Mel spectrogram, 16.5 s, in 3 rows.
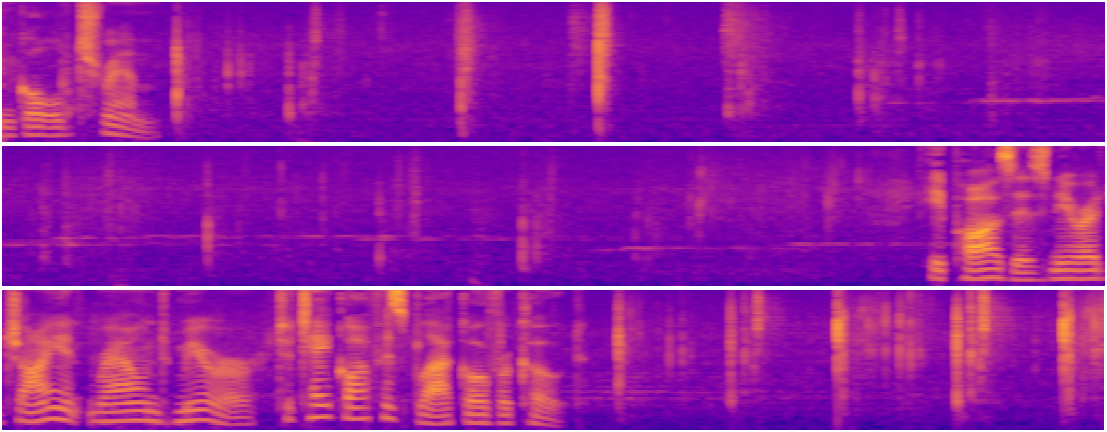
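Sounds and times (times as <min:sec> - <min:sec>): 
speech: 0:00.0 - 0:00.9, 0:10.2 - 0:14.0
heel footsteps crossing a sleek Art Deco lobby: 0:00.2 - 0:09.8
faint sustained tone: 0:04.3 - 0:16.2.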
